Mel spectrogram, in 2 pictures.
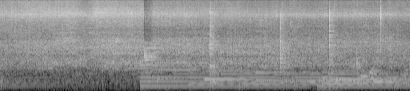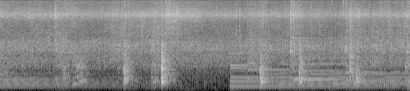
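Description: Raw chicken pieces sizzling in hot oil and masala in a kadai, stirred with a metal spatula that clinks and scrapes against the pan at irregular intervals. Background music plays underneath.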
